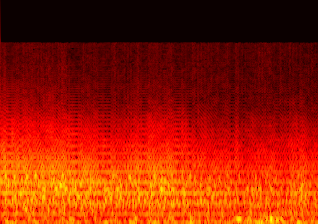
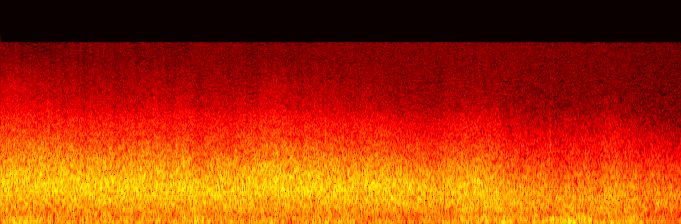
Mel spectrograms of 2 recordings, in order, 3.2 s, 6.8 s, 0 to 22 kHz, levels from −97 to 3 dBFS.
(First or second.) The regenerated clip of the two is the first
